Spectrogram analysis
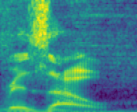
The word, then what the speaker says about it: Rizzo: mayor of Philly Frank Rizzle really you got to say it like The Jerky Boys Frank Rizzo Jeremy see with the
